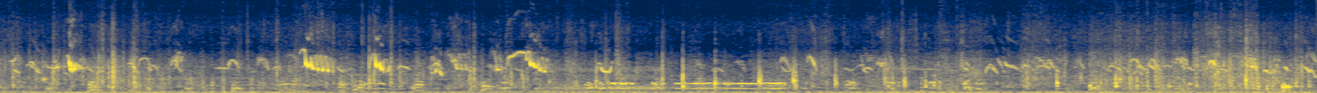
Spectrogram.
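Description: Backyard chickens and two-week-old chicks clucking and peeping close by, with bursts of cheeping over a steady low murmur of hens, some louder calls standing out.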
